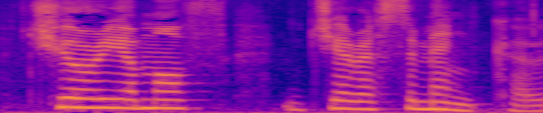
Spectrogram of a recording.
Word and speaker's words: Churyumov-Gerasimenko: Not for nothing is it shortened to CG, because it's Churyumov-Gerasimenko, is that right? – Yes.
